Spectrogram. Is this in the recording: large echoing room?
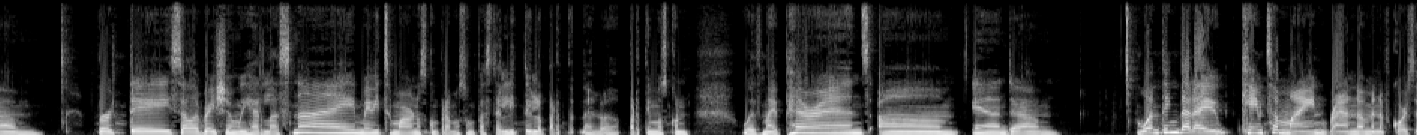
no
